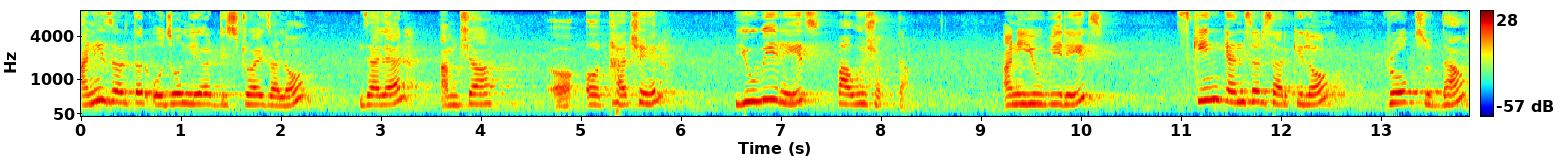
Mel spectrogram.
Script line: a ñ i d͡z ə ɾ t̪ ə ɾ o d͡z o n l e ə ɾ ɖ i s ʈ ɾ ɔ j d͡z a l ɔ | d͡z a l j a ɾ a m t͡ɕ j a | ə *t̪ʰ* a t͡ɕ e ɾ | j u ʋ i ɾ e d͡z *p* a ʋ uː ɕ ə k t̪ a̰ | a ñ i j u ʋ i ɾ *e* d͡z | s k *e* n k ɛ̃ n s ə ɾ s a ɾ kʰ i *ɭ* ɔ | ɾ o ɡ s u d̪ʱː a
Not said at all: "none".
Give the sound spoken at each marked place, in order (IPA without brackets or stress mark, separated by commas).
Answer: t̪ʰ, p, e, i, l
